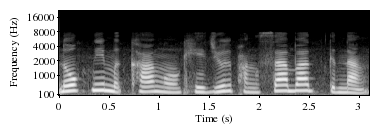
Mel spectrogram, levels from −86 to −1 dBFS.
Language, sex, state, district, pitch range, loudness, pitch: Garo, female, Meghalaya, West Garo Hills, 205-265 Hz, -14 LUFS, 235 Hz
